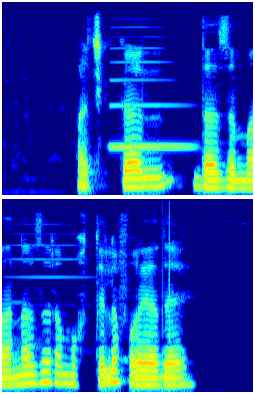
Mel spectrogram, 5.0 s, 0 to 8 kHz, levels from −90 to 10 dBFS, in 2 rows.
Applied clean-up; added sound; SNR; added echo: classical method Wiener filter.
